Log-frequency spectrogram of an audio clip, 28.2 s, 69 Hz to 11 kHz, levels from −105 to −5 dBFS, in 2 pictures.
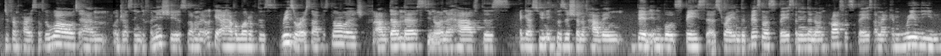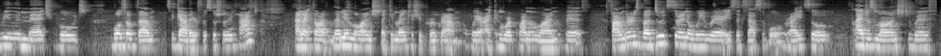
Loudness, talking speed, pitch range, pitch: -21 LUFS, 215 wpm, 150-175 Hz, 160 Hz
